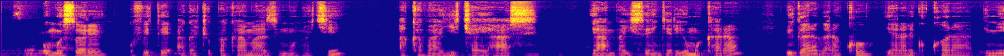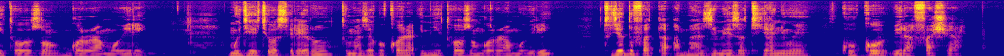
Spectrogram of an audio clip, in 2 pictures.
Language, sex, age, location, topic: Kinyarwanda, male, 18-24, Huye, health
